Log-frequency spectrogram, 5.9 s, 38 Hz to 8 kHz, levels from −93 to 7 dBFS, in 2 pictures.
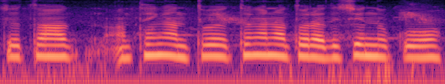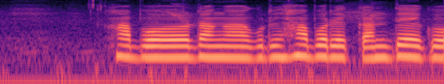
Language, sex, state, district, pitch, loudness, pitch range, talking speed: Chakma, female, Tripura, West Tripura, 215 Hz, -16 LUFS, 210-225 Hz, 130 wpm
